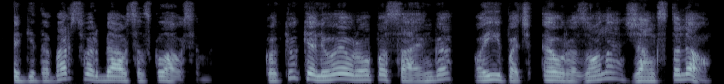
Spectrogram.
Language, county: Lithuanian, Vilnius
